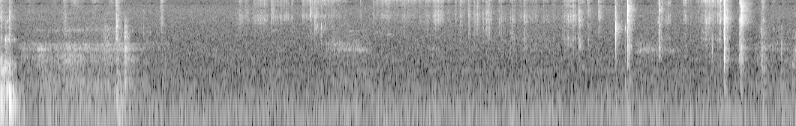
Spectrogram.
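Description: Scissors trimming a paper planner page, quiet and close: a few soft snips near the start, then a run of sharp little clicks and cuts toward the end in a hushed room.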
